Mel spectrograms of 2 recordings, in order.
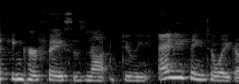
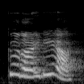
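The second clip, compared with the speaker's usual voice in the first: delighted parents; 12 semitones higher, 6 dB louder than usual. Acted. Parents agree.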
